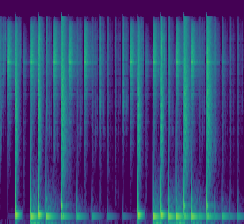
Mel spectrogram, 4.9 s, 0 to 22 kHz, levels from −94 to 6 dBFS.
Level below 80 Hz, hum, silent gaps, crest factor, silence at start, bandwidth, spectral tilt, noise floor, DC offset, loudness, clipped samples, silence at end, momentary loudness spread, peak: -52 dBFS; none; none; 22 dB; 0 s; 16.5 kHz; -3 dB/octave; -41 dBFS; under 0.1%; -20 LUFS; under 0.1%; 0.1 s; 19 LU; 0 dBFS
